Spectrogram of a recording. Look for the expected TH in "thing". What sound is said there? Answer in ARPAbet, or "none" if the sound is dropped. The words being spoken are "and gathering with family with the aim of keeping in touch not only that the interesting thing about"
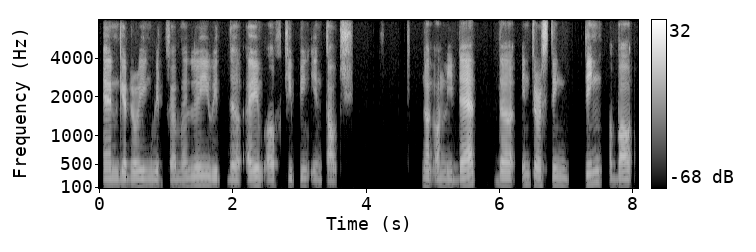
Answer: T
